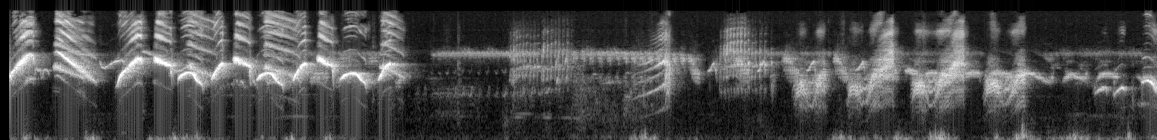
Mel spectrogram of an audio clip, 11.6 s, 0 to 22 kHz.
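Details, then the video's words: Caged Chinese hwamei in fresh new plumage, singing with its tail fanned: a fast run of loud, clear whistled notes sliding up and down, then a quieter, more varied warbling stretch with thin buzzy notes. "HM 275 siêu mẫu áo mới đẹp long lanh hót xòe bền"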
